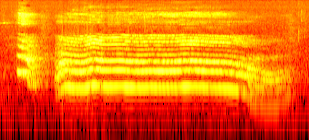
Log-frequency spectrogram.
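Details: A female Siberian husky, restless to go out after a two-day move with no exercise, gives a short whine, then a long, steady, tuneful howl dropping low at the end as her owner talks of a walk; Siberian husky.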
